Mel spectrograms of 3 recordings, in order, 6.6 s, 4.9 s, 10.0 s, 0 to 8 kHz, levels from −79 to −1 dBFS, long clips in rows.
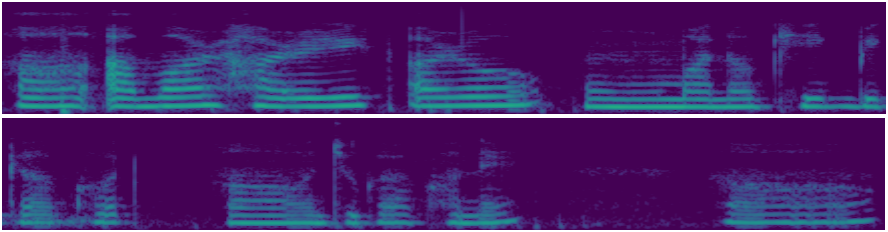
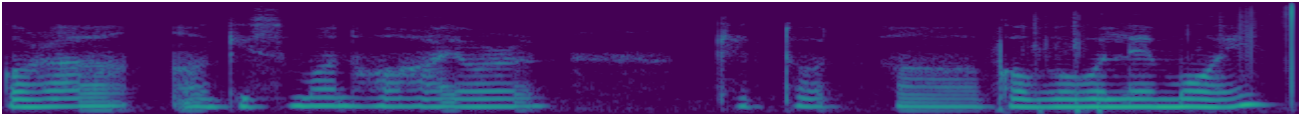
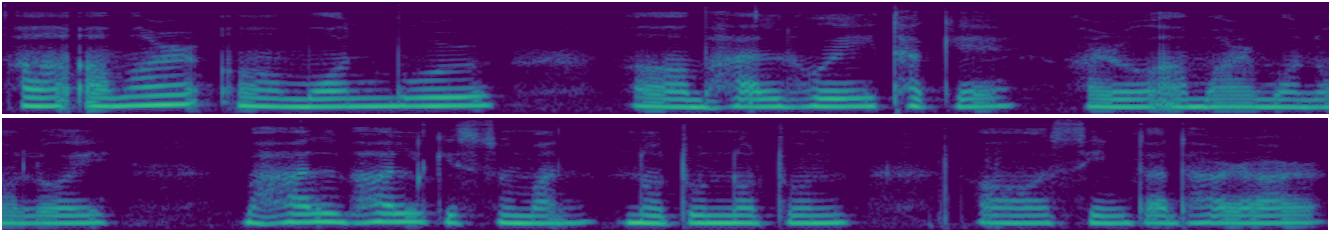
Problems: low volume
